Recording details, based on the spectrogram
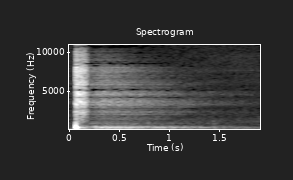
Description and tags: Power Snare 4
A series of mighty, heavy snare hits. Works good with many electronic music subgenres.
